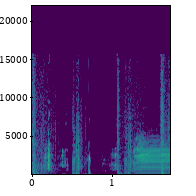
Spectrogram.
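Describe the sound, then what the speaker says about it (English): Sheep in Minecraft bleat while being sheared, several short nasal bleats in quick succession, close and distinct with brief gaps between them and no talk. "I will get to as soon as I relieve these sheep of their wool, which is now mine"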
